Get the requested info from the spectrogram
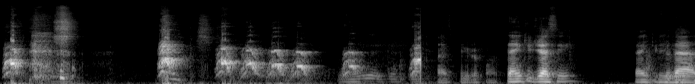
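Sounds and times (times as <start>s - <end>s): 
dog barking: 0.0s - 0.4s, 1.6s - 4.3s
speech: 5.1s - 5.8s, 6.4s - 6.9s.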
